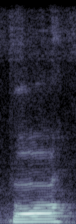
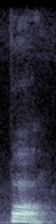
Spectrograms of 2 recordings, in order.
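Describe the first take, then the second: First: The syllable has a high level pitch. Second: The syllable has a sharply falling pitch.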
